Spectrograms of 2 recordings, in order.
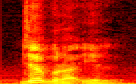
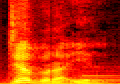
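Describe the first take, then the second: The two takes are said the same way.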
